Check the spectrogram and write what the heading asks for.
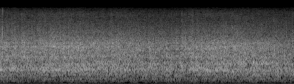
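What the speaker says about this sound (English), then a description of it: "The wind is nice, but it's making the rain come into the house" Heavy rain during Hurricane Irma pours down in a steady, dense hiss, loud and close, with no breaks and no voices.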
